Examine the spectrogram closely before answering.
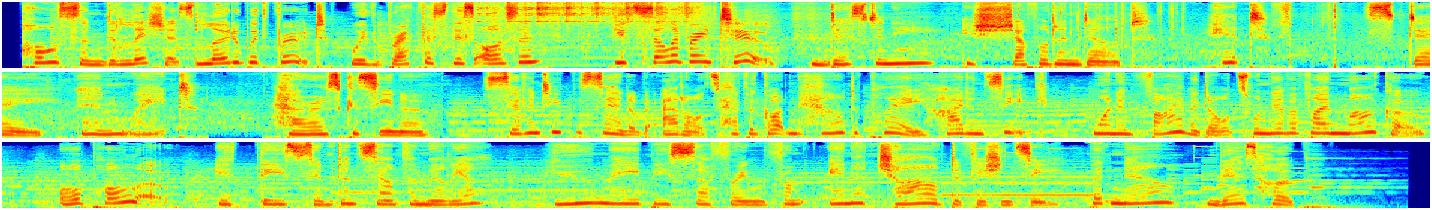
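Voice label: English Australian, female, voice over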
